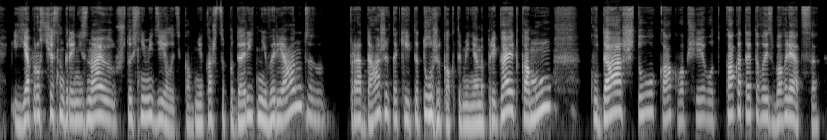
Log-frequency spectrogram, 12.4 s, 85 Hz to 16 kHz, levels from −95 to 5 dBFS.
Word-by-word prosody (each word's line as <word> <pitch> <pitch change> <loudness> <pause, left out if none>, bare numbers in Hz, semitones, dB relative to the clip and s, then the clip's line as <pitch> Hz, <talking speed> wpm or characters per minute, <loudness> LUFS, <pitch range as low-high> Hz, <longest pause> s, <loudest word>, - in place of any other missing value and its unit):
И 170 - -9
я 185 +5 +5
просто, 215 +1 -3
честно 225 -2 +1
говоря, 185 -1 +1
не 180 0 -2
знаю, 190 -1 +3
что 190 +3 -6
с 175 - -7
ними 205 0 0
делать. 155 -7 -4
Как 155 -1 -10
мне 160 0 -1
кажется, 185 +2 -5
подарить- 175 +5 0
не 185 -3 +2
вариант, 210 - +1
э. 205 -3 -6 0.5
Продажи 185 +6 0
какие-то- 185 -2 -5
тоже 215 -2 +2
как-то 155 -1 -6
меня 155 +1 0
напрягает. 180 +11 +3
Кому? 215 - +2 0.6
Куда? 200 +7 +5
Что? 235 +3 -3
Как 210 -3 -4
вообще? 190 +2 -7
Вот 180 0 -13
как 220 +3 +1
от 240 - -4
этого 215 -2 -1
избавляться? 175 -3 -1
185 Hz, 165 wpm, -26 LUFS, 175-215 Hz, 0.6 s, я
